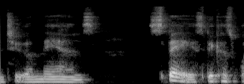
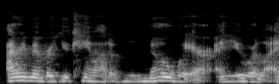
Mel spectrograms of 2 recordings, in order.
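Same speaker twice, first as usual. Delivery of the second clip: ordinary talk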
